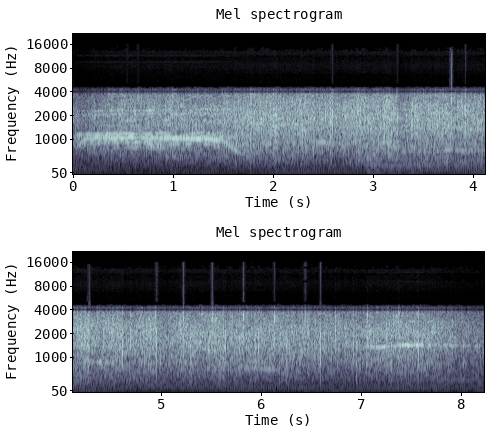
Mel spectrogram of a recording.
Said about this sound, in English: The applause, the roar, feels deafening. It reverberates through every molecule of your body.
